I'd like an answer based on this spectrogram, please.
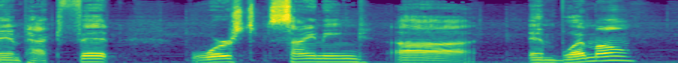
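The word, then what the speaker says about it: Mbeumo: Uh, Embuo. Am I close? I think he he likes to he likes to pronounce it in bumo, but Embo.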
